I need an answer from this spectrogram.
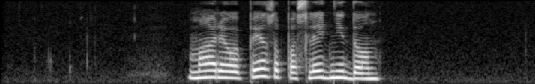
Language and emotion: Russian, neutral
